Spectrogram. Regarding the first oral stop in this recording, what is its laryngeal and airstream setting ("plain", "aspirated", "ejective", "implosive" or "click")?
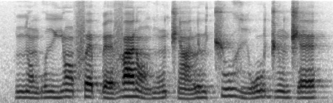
plain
